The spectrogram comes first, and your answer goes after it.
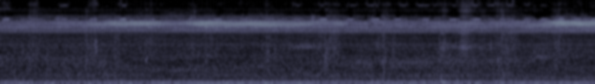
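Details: At night in a neighbourhood, a southern ground cricket sings a steady, high, buzzy trill over a low background rumble; another southern ground cricket calls nearby.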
